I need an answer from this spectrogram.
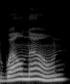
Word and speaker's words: well-known: Notice how the stress falls on the quality word that comes first.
